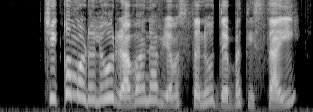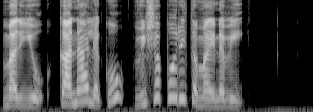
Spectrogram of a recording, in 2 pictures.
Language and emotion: Telugu, neutral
